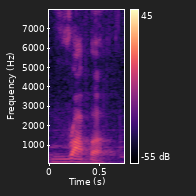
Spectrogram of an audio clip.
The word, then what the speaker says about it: rubber: inglês britânico eles cham Rubber Rubber ou na pronúncia do inglês britânico rabba rabba que também é diferente né o sotaque deles então Eraser no inglês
